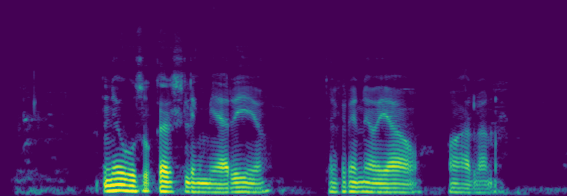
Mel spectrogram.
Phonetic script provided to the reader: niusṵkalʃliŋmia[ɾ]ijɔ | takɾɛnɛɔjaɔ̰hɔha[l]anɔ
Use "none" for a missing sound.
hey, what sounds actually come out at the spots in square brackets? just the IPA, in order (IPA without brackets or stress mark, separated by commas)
ɾ, l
